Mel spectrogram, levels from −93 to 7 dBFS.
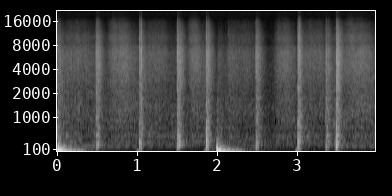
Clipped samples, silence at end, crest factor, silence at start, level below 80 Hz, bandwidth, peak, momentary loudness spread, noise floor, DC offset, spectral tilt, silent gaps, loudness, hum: under 0.1%; 0.05 s; 24 dB; 0 s; -26 dBFS; 17 kHz; 0 dBFS; 12 LU; -40 dBFS; under 0.1%; -3.5 dB/octave; none; -29 LUFS; none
